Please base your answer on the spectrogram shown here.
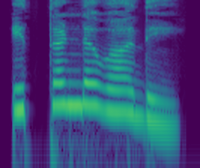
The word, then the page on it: ಇತ್ತಂಡವಾದಿ: ittaṇḍavādi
